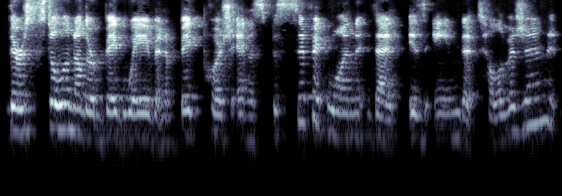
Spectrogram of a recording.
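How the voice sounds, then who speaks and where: A woman author talking in a conversational interview, explaining things in an animated, informal way. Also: on the low side. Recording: roomy, echoing sound.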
